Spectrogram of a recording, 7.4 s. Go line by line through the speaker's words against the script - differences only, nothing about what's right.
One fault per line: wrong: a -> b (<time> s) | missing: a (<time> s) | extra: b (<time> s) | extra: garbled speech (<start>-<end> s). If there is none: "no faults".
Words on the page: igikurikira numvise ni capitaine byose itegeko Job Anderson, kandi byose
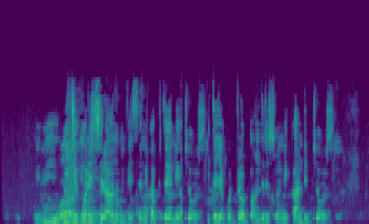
no faults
